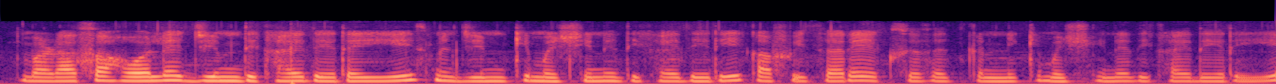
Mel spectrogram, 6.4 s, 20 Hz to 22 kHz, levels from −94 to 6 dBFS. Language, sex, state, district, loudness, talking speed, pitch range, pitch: Hindi, female, Himachal Pradesh, Shimla, -16 LUFS, 255 wpm, 175-190 Hz, 180 Hz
